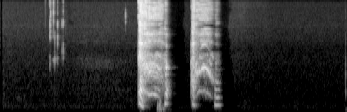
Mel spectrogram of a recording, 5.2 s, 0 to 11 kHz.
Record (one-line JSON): {"cough_length": "5.2 s", "cough_amplitude": 32467, "cough_signal_mean_std_ratio": 0.27, "survey_phase": "beta (2021-08-13 to 2022-03-07)", "age": "45-64", "gender": "Female", "wearing_mask": "No", "symptom_none": true, "smoker_status": "Ex-smoker", "respiratory_condition_asthma": false, "respiratory_condition_other": false, "recruitment_source": "REACT", "submission_delay": "1 day", "covid_test_result": "Negative", "covid_test_method": "RT-qPCR", "influenza_a_test_result": "Negative", "influenza_b_test_result": "Negative"}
